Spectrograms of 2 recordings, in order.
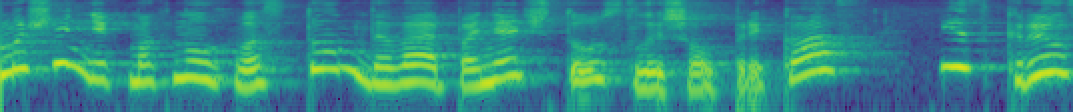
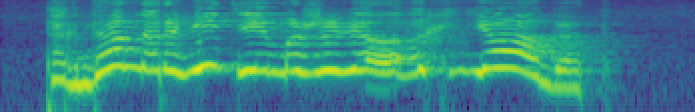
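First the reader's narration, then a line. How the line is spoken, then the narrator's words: Shouted after someone. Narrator (Russian): крикнула вслед убегающему воину Листвичка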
